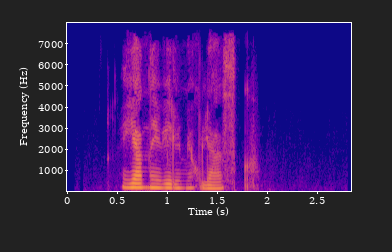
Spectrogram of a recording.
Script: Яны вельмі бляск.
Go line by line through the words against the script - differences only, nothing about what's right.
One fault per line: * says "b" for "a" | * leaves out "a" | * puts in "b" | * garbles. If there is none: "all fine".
all fine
